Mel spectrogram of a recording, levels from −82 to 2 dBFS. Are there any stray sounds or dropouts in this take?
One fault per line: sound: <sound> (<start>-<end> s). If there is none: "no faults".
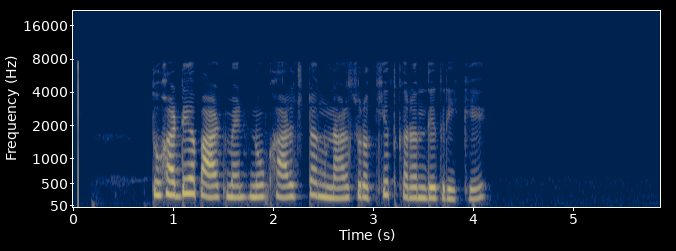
no faults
